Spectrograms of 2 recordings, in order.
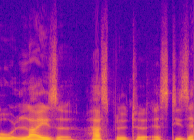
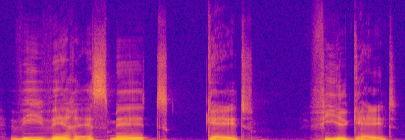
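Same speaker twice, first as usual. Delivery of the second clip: hesitant question; 4 semitones higher, much slower than usual. A narrator's reading. Udo proposes money tentatively.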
